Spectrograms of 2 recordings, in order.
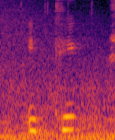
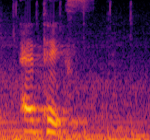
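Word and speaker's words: ethics: एथिक्स should एथिक्स नहीं एथिक्स। ऐसे pronounce करो।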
